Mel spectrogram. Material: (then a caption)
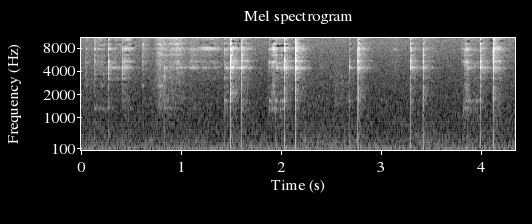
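Aluminium. A tall, slim, hollow, pressurised aluminium hairspray aerosol can with a black cap is held upright in one hand and tapped and scratched with long painted fingernails. The result is a quiet, irregular series of short, bright metallic clicks and taps with almost no ring, mixed with soft scratching between them.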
